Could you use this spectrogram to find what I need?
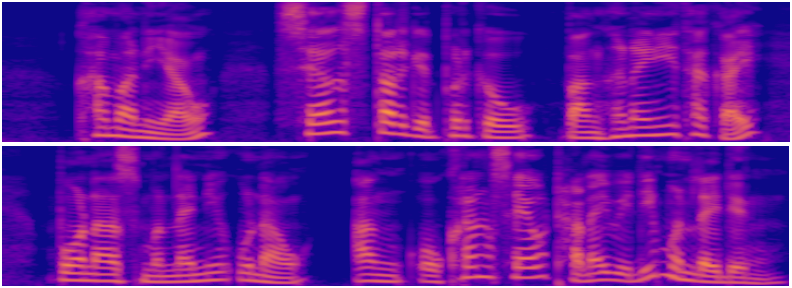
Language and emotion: Bodo, happy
